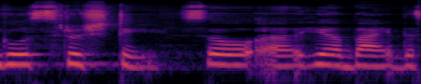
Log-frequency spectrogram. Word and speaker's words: Srushti: So in Marathi, the word Ri is pronounced as Ru. So that is why the pronunciation goes Srishti.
